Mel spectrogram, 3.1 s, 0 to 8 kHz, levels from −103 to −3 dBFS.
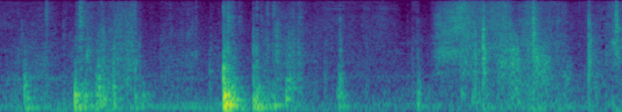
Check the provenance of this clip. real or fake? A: real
